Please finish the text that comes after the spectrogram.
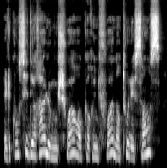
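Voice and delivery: ordinary delivery, nothing marked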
